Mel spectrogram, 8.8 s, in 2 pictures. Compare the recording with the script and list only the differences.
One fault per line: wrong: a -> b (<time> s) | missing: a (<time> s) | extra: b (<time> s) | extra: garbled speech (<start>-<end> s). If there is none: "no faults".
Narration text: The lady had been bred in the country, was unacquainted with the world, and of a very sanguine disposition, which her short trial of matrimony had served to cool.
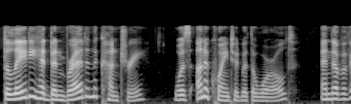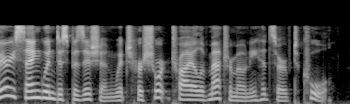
no faults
